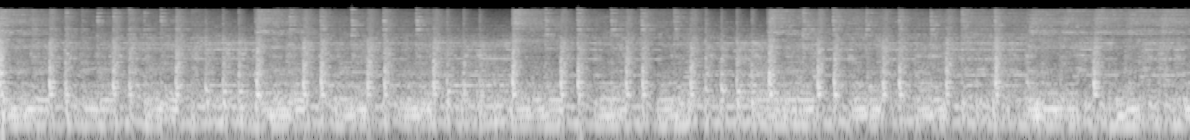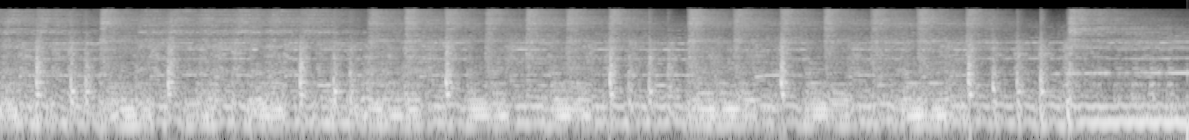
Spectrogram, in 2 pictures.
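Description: Rock band playing loud: a drum kit with rapid kick and snare hits and cymbal crashes drives the music over electric bass and electric guitar. Near the end the drumming thins out and a low note rings on.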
